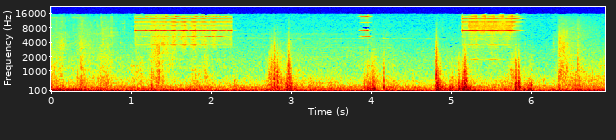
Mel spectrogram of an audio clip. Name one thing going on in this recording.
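A high electronic tone hums as a menu opens and closes.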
